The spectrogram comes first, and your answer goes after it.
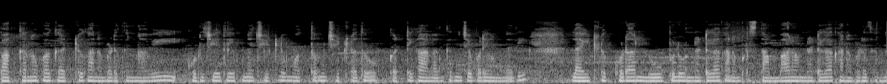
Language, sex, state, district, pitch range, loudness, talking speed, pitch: Telugu, female, Andhra Pradesh, Visakhapatnam, 160-170 Hz, -18 LUFS, 155 wpm, 165 Hz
